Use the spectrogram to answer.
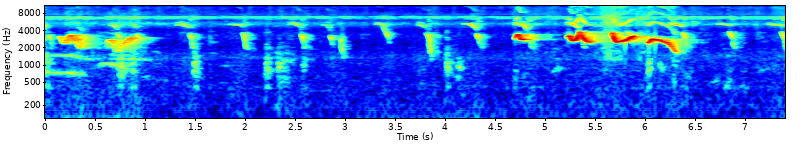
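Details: Singing silver-eared mesia, 25 May 2022: opens with two whistled notes, then a scatter of short soft chips, and later a loud phrase of four bright slurred whistles, the final one sweeping downward.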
